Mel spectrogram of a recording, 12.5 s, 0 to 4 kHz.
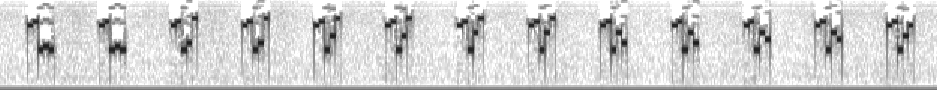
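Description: Five-tone selective call (ZVEI), heard as quick runs of five tones, tones of about 80 ms. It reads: 89121 89121 89130 89130 89150 89150 89160 89160 89163 89163 89164 89164 89158
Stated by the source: ZVEI five-tone call received on SDR, from the feuerwehr-orlamuende.org fire brigade (f85360) audio server.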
